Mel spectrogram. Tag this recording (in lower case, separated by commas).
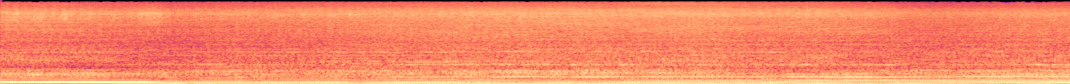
engine, vehicle, motor vehicle (road), car, medium engine (mid frequency)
